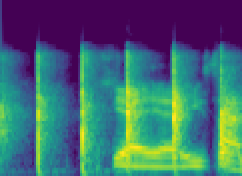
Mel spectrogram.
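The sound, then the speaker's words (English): Brief applause: about five sharp, crisp hand claps at a steady, quick pace, with voices cheering or calling out over the later claps. “Just a round of applause for the man.”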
